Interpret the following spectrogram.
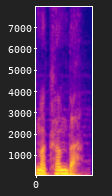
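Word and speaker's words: macumba: they call it makumba here pronounced makumba but it is really sad to see all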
